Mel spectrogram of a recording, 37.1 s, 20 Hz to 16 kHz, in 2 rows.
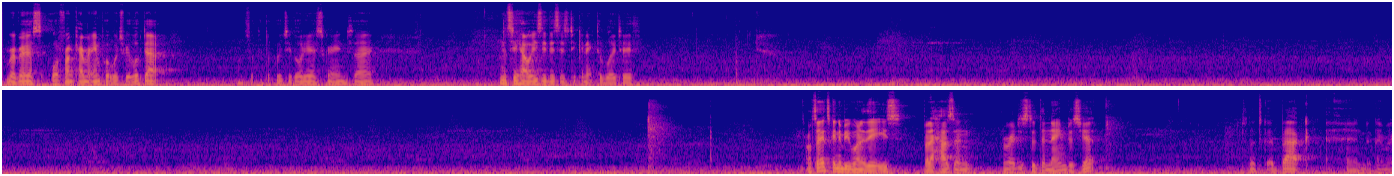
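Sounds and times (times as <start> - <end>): low background rumble: 0.0 - 37.0.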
